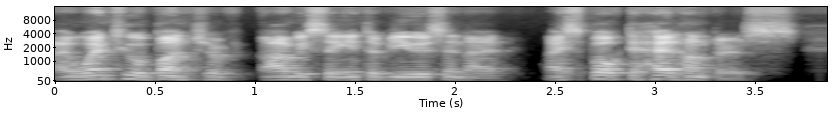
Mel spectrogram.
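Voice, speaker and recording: A man from New York City with a softened New York accent, talking casually as an interview guest, halting and often repeating words as he restarts. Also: mid-range voice, steady tone. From Staten Island, New York City. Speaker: guest investor.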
